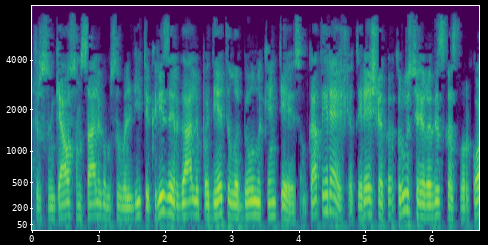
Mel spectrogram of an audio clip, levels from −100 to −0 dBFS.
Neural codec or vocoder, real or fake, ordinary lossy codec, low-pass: autoencoder, 48 kHz, 128 numbers a frame, DAC-VAE, trained on Japanese speech; fake; MP3, 32 kbps; 7.2 kHz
